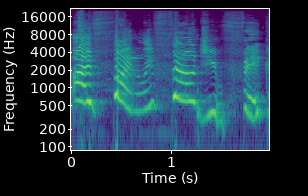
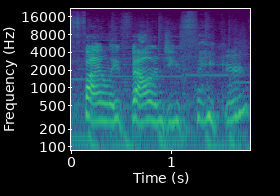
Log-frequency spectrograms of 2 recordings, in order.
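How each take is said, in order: First: It is said in a put-on villainous voice. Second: It is said in the speaker's normal voice.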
